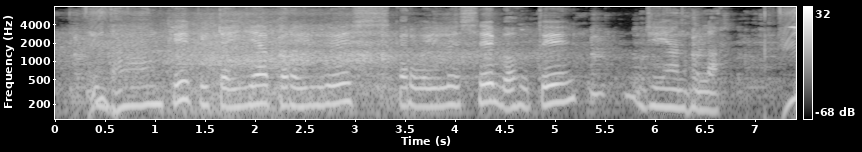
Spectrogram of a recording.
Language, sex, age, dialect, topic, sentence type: Bhojpuri, male, 31-35, Western, agriculture, statement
